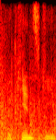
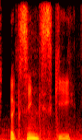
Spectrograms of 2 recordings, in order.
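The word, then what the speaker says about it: Beksiński: sink ski painting here i used to always say his name is makinski but i'm pretty sure it's bakzinski polish artist luis is that you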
